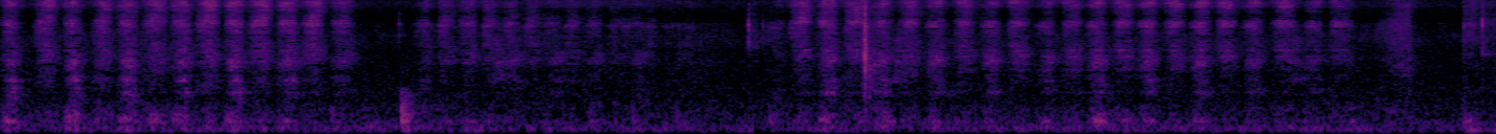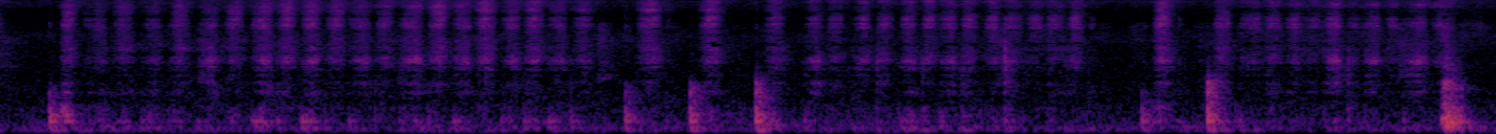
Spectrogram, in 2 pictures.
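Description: A brown wooden colored pencil held in the fingers scratches and rubs across a flat sheet of white paper printed with a monkey, lying on a table, while the other hand, with yellow painted nails, rests on the sheet. The result is a steady, quiet, bright scratchy rubbing of rapid coloring strokes, broken by several sharper ticks as the pencil lands or shifts on the paper.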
